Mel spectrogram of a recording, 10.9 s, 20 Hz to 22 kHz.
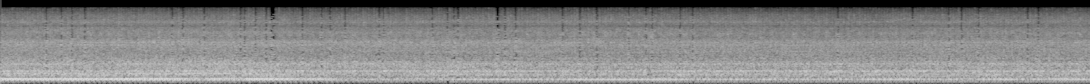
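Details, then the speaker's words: Triumph Spitfire "Dorothy" with HS2 carbs, key-started with starter fluid after carb adjustment: a steady, slightly fast idle with an even low rumble and no big stumbles. It is running better than before. "Start it with the key this time, see if I can do a normal start. Oh yeah. Tell already that she's running better."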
